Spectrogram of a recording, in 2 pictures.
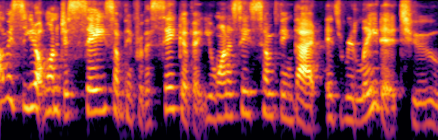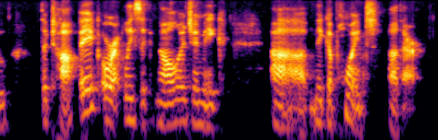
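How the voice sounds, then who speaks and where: A woman speaks at a medium pitch with very wide swings in her voice, her tone animated and her pace fairly quick. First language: not English. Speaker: career coach, live event host. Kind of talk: live webinar discussion.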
